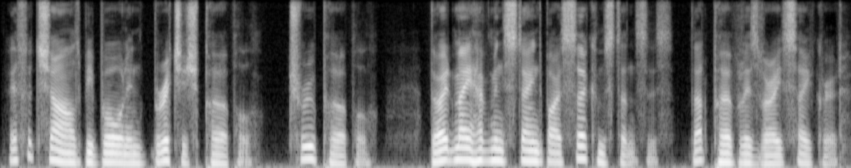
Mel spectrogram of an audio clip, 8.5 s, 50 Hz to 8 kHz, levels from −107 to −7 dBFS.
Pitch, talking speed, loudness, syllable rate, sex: 125 Hz, 150 wpm, -17 LUFS, 4.5 syllables/s, male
